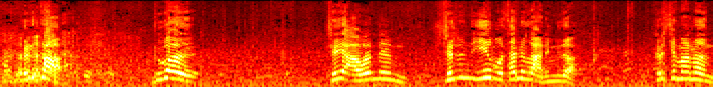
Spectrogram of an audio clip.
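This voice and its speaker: A man speaks at a moderate pace in a raised, projected voice with extremely high pitch and lively intonation, over noticeable background noise. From Korea, Andong, North Gyeongsang. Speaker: citizen speaker at a rally. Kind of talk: public speech at a rally. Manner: halting.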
